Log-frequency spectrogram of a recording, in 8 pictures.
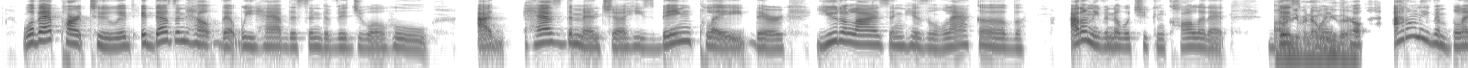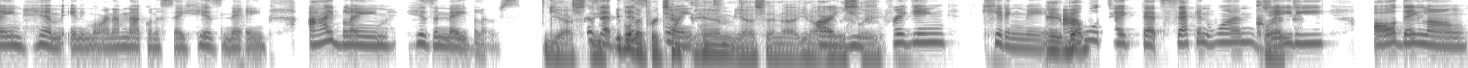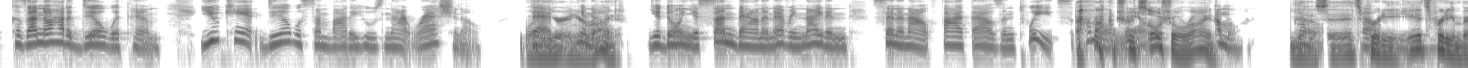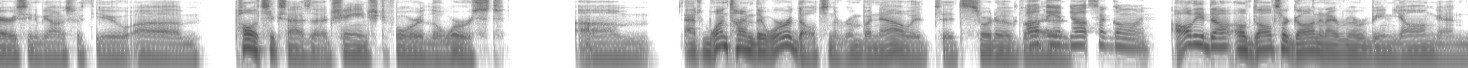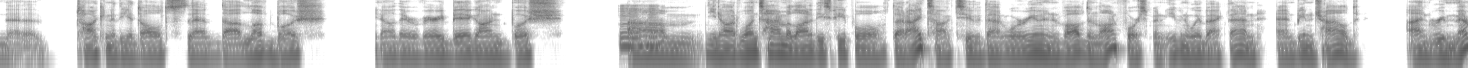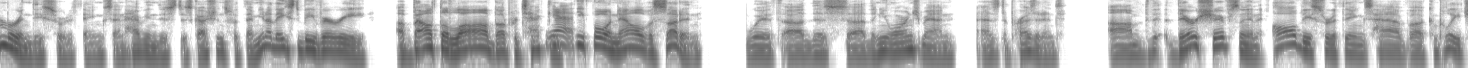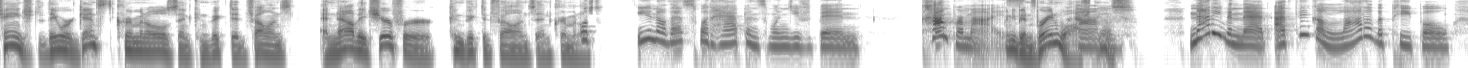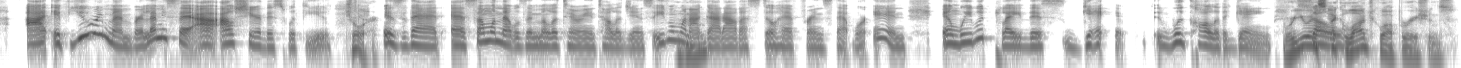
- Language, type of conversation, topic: English, unstructured, How does fake news affect people's trust?
- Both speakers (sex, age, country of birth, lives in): female, 60-64, United States, United States; male, 40-44, United States, United States
- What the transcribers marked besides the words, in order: tapping; chuckle; other background noise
